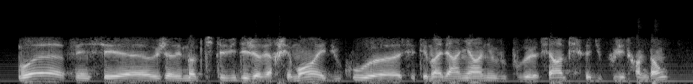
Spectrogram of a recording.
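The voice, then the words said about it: Southern French regional accent. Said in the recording (French): “d'où nous vient ce petit accent que tu as Toulouse ... ton petit accent”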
